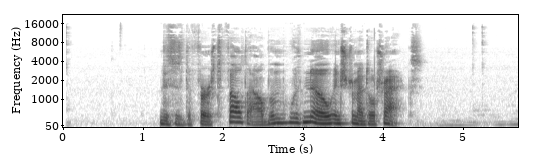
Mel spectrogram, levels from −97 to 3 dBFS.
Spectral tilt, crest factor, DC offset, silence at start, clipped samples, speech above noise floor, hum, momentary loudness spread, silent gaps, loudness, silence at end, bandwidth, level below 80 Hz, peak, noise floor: -5.5 dB/octave; 20 dB; under 0.1%; 1.2 s; under 0.1%; 51 dB; none; 13 LU; none; -24 LUFS; 1.25 s; 15.5 kHz; -60 dBFS; -6 dBFS; -74 dBFS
